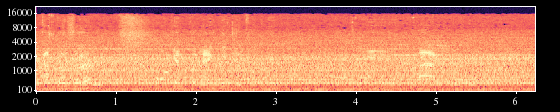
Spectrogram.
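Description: Steady drone of a running vehicle engine, with indistinct voices talking in the background.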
